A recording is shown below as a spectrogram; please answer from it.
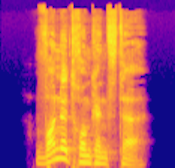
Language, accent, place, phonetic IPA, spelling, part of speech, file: German, Germany, Berlin, [ˈvɔnəˌtʁʊŋkn̩stə], wonnetrunkenste, adjective, De-wonnetrunkenste.ogg
- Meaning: inflection of wonnetrunken: 1. strong/mixed nominative/accusative feminine singular superlative degree 2. strong nominative/accusative plural superlative degree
